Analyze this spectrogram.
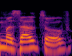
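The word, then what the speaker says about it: מזל טוב: It's just how you say it. It's the sing-song that you add to the word versus the emphasis, because again, Mazal Tov. I'm not going to pronounce the other way. You know the other way. That is not how we pronounce it in modern Hebrew in Israel. Full stop.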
